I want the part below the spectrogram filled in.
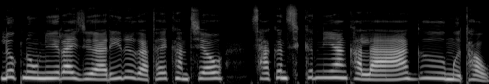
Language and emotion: Bodo, disgusted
